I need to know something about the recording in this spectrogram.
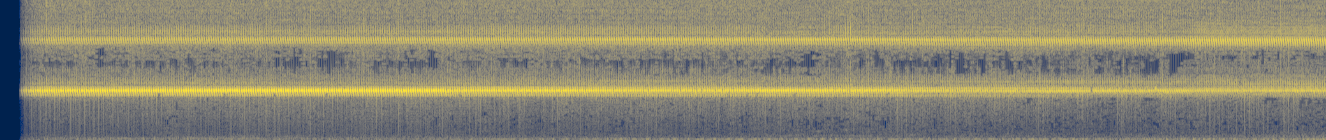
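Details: Insect calling at night: a steady, shrill, high-pitched ringing trill held without break, with a faint pulsing rhythm, over a quiet low background.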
